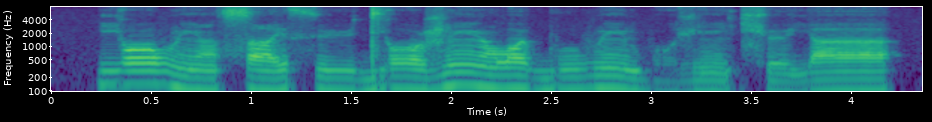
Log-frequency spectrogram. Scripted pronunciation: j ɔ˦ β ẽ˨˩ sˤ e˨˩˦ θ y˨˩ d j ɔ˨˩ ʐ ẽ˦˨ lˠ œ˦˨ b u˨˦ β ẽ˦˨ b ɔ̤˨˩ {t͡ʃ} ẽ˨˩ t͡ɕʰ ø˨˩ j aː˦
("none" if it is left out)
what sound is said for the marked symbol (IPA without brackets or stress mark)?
ʒ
